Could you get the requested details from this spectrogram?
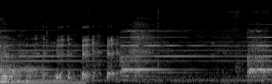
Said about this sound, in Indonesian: aku lupa ngebleng aja lonceng-lonceng yang ada di gereja ini Santo Petrus.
